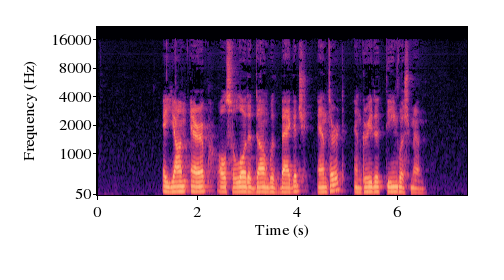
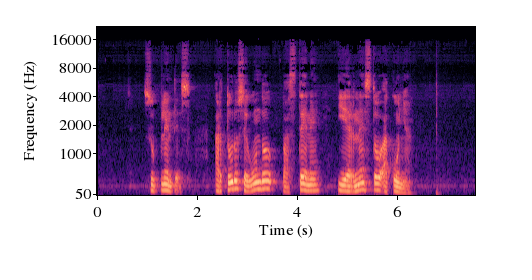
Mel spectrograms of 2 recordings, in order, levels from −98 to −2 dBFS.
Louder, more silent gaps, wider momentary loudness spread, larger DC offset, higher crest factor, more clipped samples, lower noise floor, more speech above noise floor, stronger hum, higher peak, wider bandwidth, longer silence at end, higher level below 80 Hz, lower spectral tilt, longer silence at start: about the same, -20 LUFS vs -21 LUFS; neither; second, 10 LU vs 14 LU; neither; about the same, 18 dB vs 16 dB; neither; first, -68 dBFS vs -62 dBFS; first, 49 dB vs 42 dB; neither; first, -2 dBFS vs -6 dBFS; about the same, 16.5 kHz vs 16 kHz; second, 0.85 s vs 1.3 s; first, -54 dBFS vs -62 dBFS; about the same, -6 dB/octave vs -5.5 dB/octave; first, 1.3 s vs 0.95 s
